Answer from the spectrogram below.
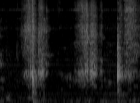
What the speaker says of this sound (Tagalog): Tapos maghiwa naman tayo ng kamatis.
